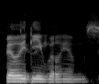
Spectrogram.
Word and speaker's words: Billy Dee Williams: Billy D. Williams.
